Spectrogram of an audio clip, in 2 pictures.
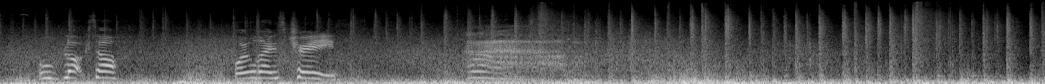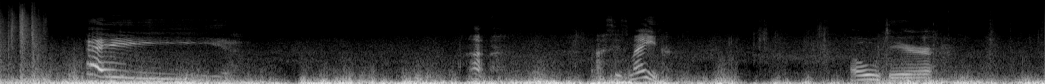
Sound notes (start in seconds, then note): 4.6 sigh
